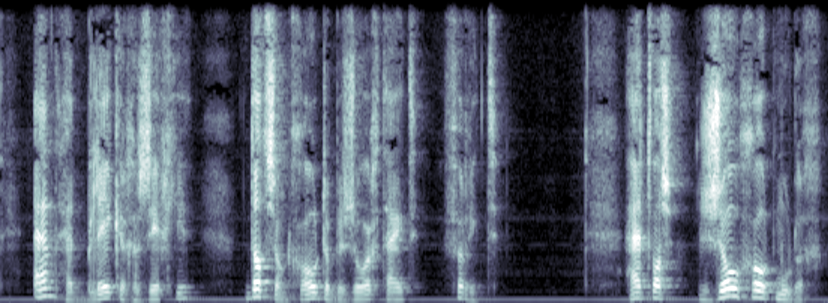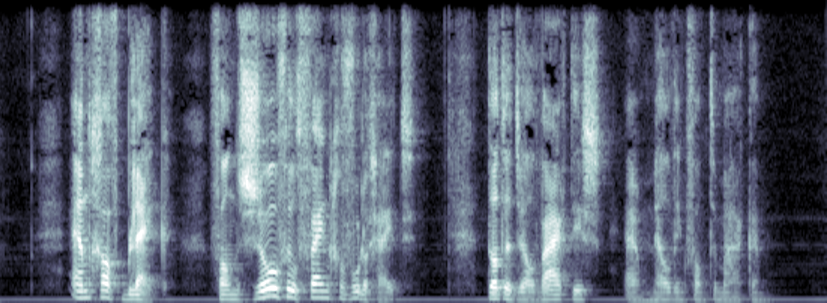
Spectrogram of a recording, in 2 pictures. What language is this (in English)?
Dutch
